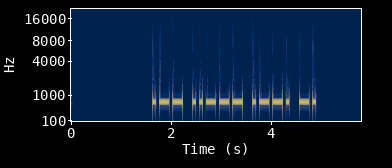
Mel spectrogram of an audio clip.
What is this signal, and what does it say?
Morse code, heard as a keyed tone, about 18 wpm, 700 Hz. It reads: W2PN
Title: Speed Racing - USA 1x2 Call Signs 15wpm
